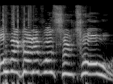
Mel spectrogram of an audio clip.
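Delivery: shrill, very high, very loud fake sarcastic shock. Retelling how the speaker reacts to people calling them short, in mock-shocked sarcasm.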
